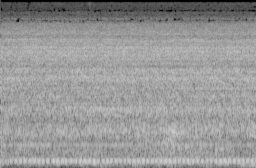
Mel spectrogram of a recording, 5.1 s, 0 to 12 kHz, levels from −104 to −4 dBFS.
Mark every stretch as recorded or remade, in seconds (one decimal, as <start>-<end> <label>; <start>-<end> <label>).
0.0-5.1 recorded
